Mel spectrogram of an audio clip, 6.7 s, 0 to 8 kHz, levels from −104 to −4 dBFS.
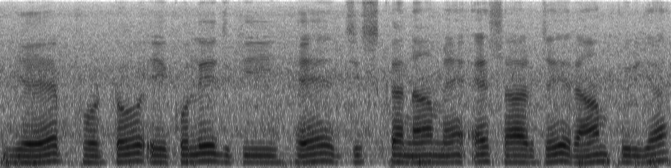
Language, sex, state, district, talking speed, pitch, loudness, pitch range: Hindi, male, Rajasthan, Bikaner, 105 wpm, 120 Hz, -17 LUFS, 115-125 Hz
